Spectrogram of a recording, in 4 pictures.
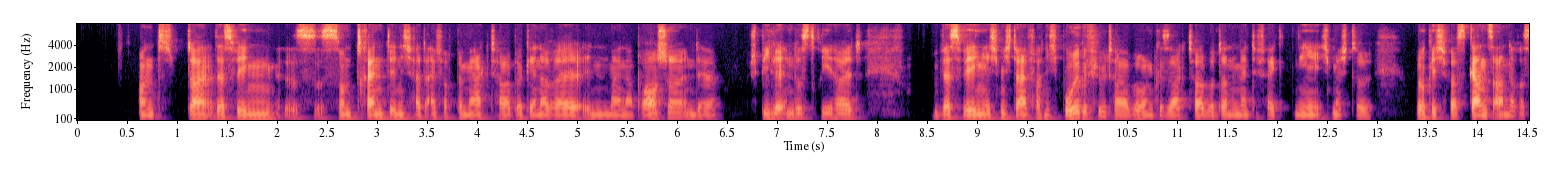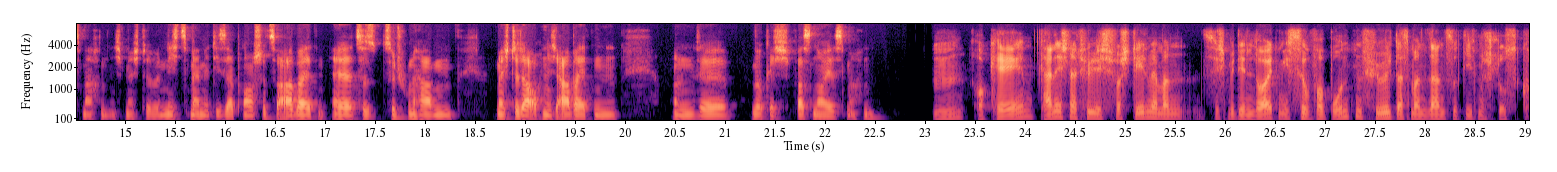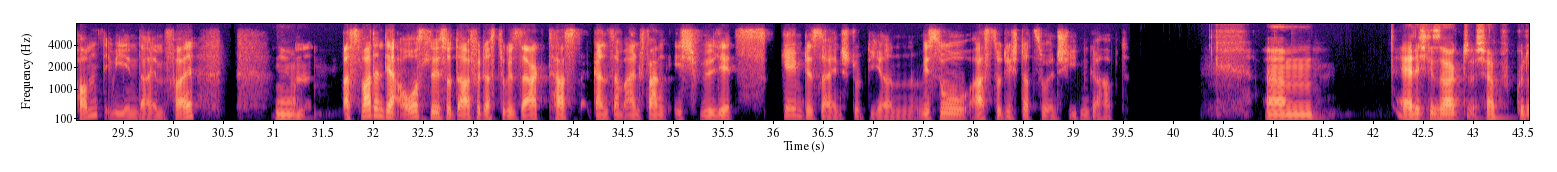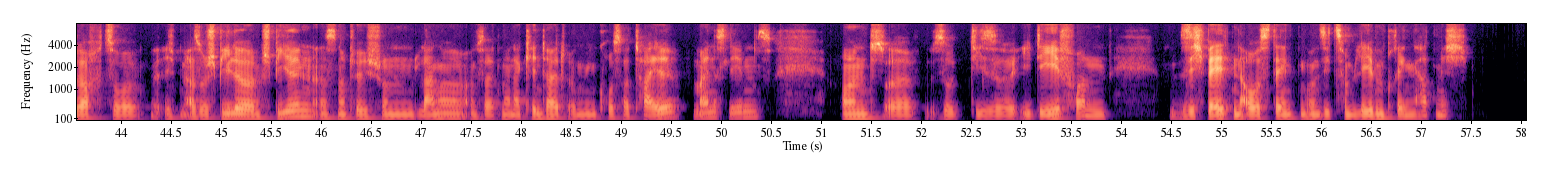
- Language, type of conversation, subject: German, advice, Berufung und Sinn im Leben finden
- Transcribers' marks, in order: none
